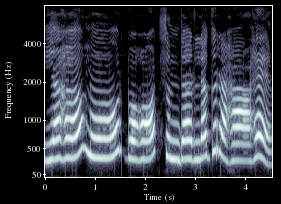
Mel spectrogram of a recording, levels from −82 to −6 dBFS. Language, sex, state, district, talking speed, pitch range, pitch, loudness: Hindi, female, Madhya Pradesh, Dhar, 90 wpm, 315-365 Hz, 340 Hz, -12 LUFS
